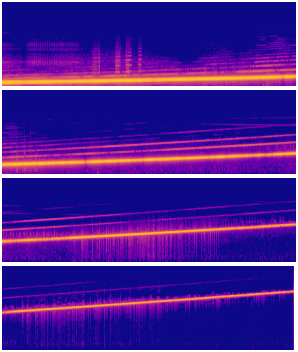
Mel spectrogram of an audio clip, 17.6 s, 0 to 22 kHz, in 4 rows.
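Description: Harman Kardon Onyx Studio 9 Bluetooth speaker playing a sine-wave frequency sweep for a loudness test: a single loud tone gliding steadily upward from deep bass to a high whistle, with faint overtones riding above it. The sound level meter reads about 100 to 110 dB.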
